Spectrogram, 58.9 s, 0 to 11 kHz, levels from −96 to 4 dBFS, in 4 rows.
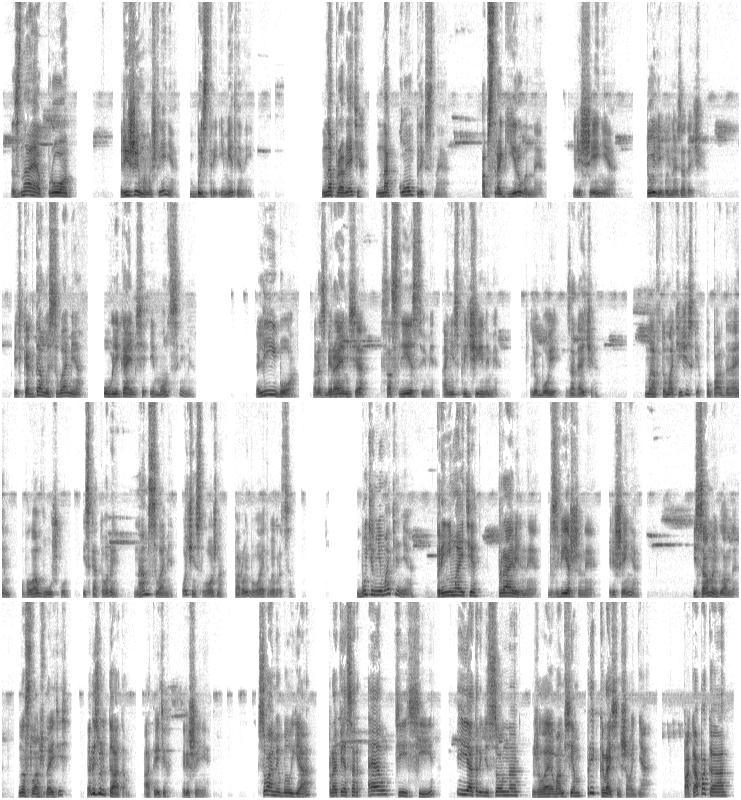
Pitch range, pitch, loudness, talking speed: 120-190 Hz, 155 Hz, -24 LUFS, 80 wpm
